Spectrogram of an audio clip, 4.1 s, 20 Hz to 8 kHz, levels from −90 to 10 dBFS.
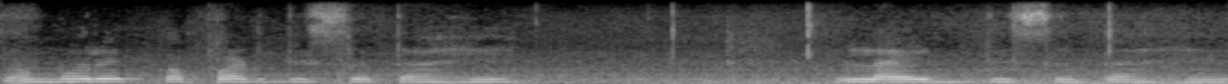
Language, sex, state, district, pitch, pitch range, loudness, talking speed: Marathi, female, Maharashtra, Pune, 255 Hz, 240-265 Hz, -15 LUFS, 115 wpm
